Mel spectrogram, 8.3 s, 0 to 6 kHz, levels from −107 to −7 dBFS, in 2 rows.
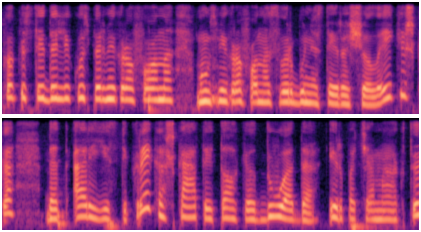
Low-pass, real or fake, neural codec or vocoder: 5.4 kHz; real; none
